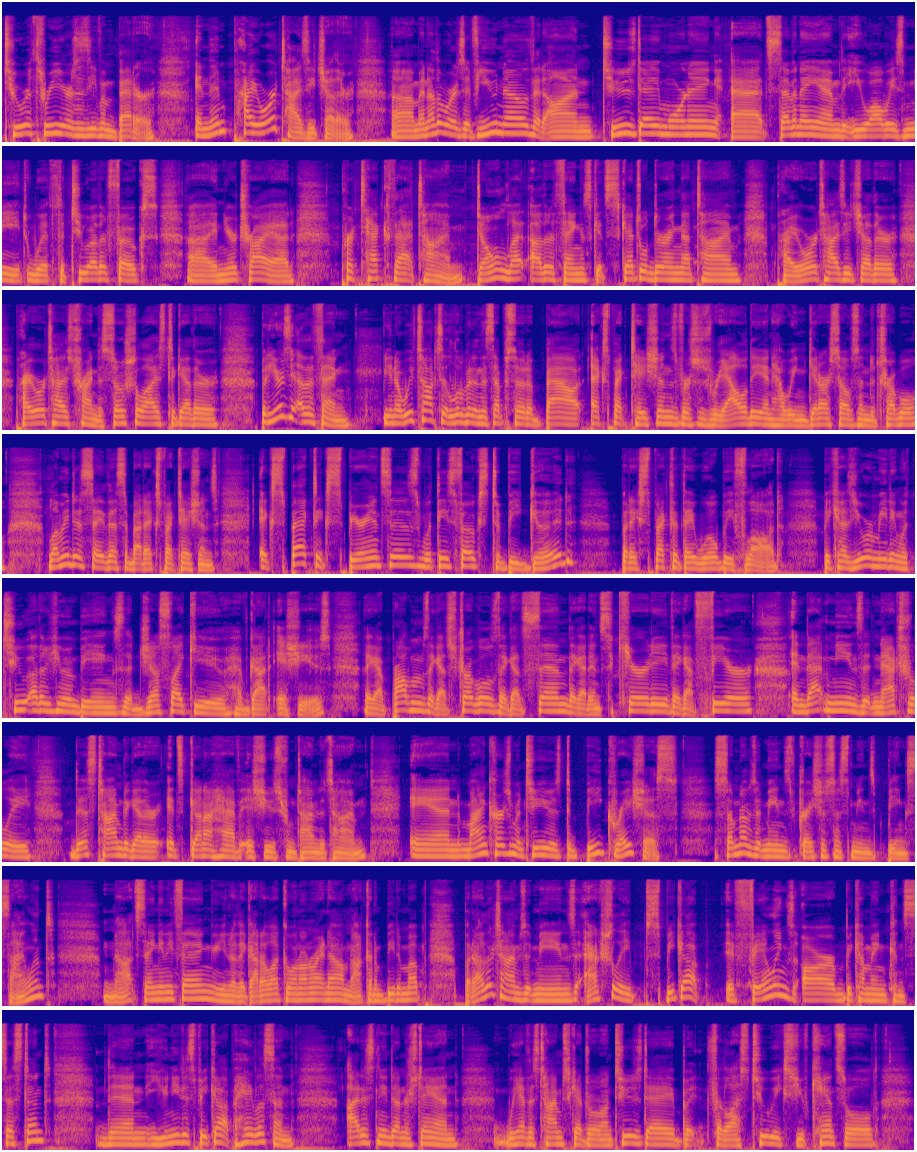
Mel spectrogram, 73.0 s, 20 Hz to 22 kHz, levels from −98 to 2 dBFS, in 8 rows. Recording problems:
squashed, flat; heavily

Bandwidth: 15 kHz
